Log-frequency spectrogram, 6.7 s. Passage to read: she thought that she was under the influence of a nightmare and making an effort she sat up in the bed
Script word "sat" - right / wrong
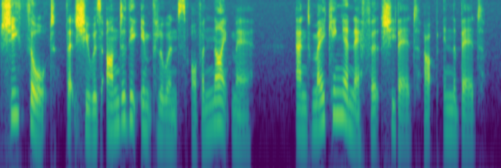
wrong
